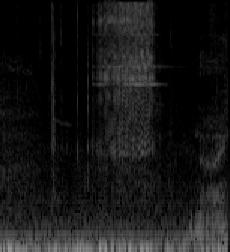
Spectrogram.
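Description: Spinning reel and fishing line being handled while line is let out to drop a jig: a few sharp clicks, then a brief hiss about a second in.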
